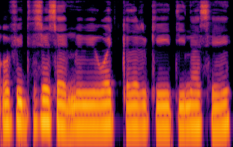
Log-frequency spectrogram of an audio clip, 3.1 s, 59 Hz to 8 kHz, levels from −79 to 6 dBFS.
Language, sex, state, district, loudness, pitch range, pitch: Hindi, male, Arunachal Pradesh, Lower Dibang Valley, -14 LUFS, 115-125 Hz, 120 Hz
